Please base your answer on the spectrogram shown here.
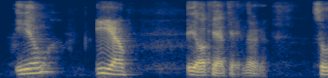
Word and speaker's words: Io: How do you pronounce it? Io? Io.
